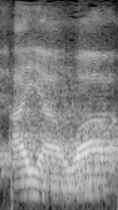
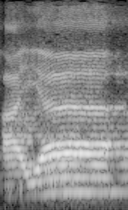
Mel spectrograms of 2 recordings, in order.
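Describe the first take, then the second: First: A w sound and extra vowel are added. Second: The vowel is lengthened with no w sound. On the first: The speaker calls it wrong. "tidak hayawa" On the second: The speaker calls it right. "itu hanya panjang saja haya"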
